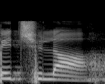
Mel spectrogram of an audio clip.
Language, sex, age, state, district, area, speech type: Hindi, female, 18-30, Rajasthan, Jodhpur, urban, read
